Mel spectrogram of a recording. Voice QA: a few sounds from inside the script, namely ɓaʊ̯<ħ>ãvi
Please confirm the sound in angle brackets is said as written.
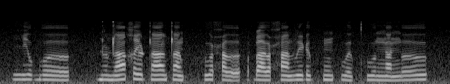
yes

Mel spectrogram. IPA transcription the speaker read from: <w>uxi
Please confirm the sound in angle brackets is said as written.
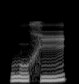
yes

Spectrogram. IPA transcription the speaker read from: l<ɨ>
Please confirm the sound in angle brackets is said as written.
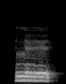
no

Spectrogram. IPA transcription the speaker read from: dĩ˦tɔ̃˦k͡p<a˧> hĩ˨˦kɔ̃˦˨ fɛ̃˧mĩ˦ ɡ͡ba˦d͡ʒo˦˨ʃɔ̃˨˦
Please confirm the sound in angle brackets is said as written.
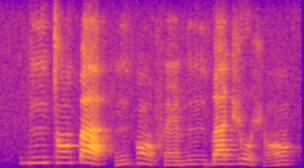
no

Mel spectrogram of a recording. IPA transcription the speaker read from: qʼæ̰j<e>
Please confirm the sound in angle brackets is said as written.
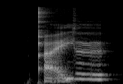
no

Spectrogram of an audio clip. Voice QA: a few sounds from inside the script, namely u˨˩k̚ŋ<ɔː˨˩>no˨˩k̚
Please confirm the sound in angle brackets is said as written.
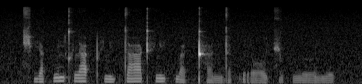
no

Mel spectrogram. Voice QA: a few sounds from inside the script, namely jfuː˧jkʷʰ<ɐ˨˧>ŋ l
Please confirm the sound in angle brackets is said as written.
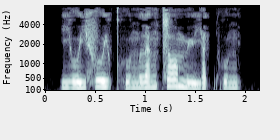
no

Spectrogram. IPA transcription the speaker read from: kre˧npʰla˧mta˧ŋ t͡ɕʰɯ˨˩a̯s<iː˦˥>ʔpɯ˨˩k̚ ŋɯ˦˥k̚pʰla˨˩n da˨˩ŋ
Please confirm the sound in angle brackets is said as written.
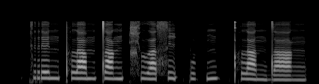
no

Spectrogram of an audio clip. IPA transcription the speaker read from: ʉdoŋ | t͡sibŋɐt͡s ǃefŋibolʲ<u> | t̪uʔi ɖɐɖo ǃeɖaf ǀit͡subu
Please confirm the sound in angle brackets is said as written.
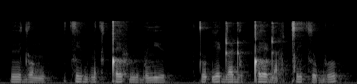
no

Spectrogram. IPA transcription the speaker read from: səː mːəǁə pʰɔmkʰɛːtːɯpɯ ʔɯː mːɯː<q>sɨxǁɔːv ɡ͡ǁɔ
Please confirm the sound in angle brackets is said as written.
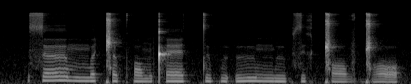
no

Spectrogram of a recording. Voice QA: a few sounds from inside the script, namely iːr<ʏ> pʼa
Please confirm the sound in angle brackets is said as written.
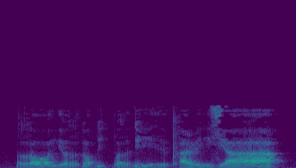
no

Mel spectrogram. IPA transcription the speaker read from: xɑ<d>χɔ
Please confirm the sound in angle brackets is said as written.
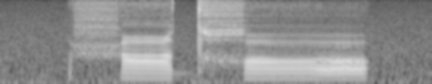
yes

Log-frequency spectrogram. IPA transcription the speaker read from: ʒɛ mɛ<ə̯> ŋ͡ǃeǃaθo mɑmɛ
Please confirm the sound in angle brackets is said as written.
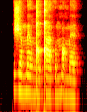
yes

